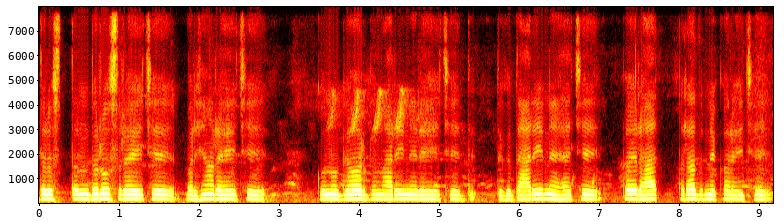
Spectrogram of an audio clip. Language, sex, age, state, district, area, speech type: Maithili, female, 60+, Bihar, Araria, rural, spontaneous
